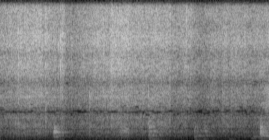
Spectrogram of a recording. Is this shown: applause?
no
